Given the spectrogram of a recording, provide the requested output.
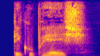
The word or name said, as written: dekupage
